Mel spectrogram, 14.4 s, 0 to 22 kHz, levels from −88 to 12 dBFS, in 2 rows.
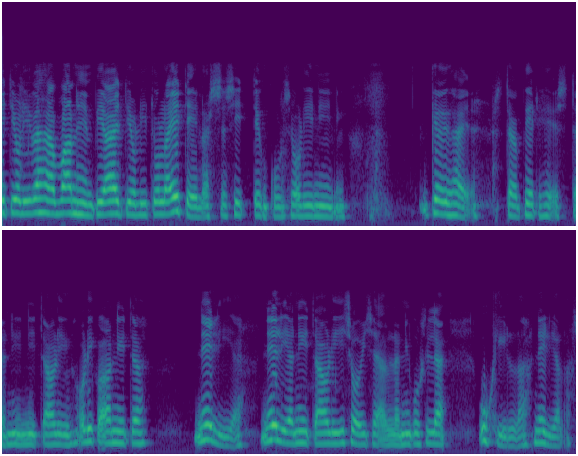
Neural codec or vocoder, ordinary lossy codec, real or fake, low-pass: none; none; real; 7.2 kHz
